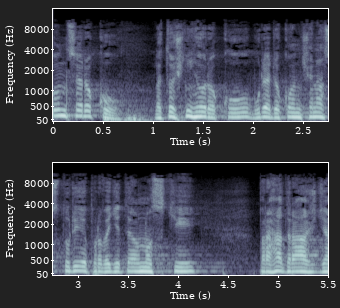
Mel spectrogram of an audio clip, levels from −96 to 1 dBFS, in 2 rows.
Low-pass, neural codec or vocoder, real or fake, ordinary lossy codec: 14.4 kHz; none; real; MP3, 48 kbps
